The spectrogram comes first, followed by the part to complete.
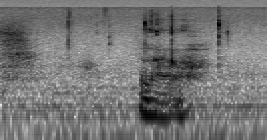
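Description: A man's voice saying one short, quiet "no" about a second in, over low room tone with a few faint clicks.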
